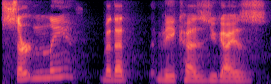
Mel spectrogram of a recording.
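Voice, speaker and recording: A man's voice: fairly high pitch, lively intonation, takes it slowly, fairly bright tone. A man acting as game master, casually explaining the rules of a tabletop roleplaying game.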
